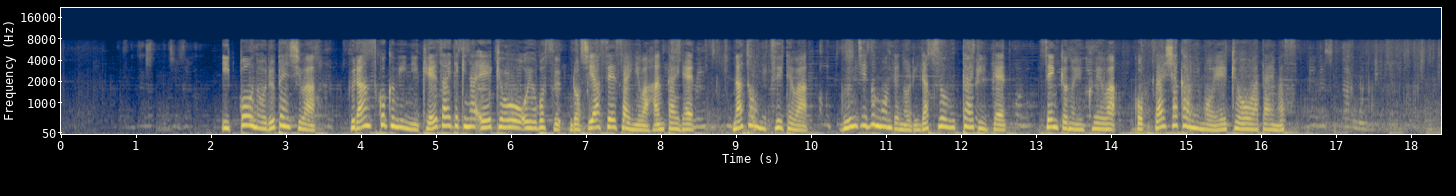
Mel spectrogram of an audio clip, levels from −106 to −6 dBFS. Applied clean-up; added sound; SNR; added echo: neural separator model SepFormer DNS4.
